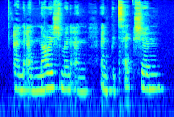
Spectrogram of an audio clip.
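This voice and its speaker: A woman talks at a very slow pace with monotone, flat intonation. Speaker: poet. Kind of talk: casual talk to camera. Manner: hesitant, reflective.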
